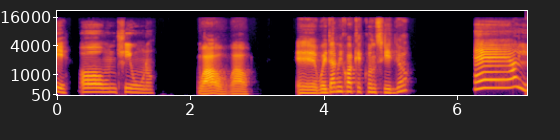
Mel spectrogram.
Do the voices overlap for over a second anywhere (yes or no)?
no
